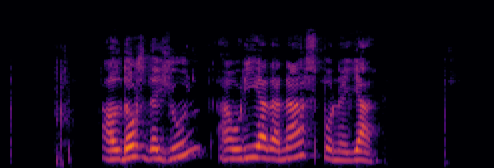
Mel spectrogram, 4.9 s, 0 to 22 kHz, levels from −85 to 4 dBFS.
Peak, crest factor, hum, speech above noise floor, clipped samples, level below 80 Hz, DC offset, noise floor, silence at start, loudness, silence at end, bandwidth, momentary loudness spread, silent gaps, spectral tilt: -16 dBFS; 20 dB; none; 56 dB; under 0.1%; -86 dBFS; under 0.1%; -87 dBFS; 0.6 s; -32 LUFS; 1.2 s; 11 kHz; 11 LU; none; -4 dB/octave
